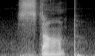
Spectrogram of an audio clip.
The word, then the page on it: stomp: American English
